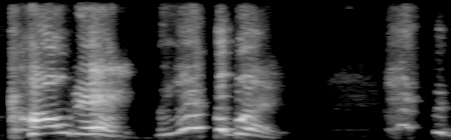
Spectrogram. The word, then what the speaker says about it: Kodak: He said Kodiak. It's Kodak.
